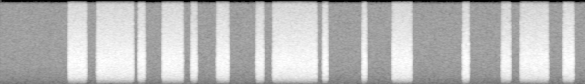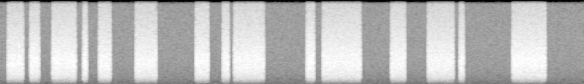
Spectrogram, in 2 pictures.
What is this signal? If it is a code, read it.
Bursts of noise. There is no code.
